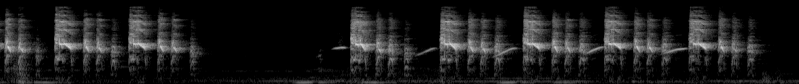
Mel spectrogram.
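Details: Grey francolin, known locally as teetar, kerja or kamuju, calling loudly: harsh ringing triple-note phrases, each led by a rising whistle, repeated roughly once a second in two bouts with a short pause between.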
